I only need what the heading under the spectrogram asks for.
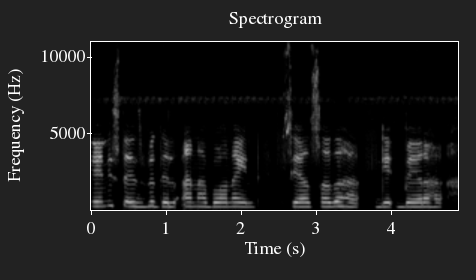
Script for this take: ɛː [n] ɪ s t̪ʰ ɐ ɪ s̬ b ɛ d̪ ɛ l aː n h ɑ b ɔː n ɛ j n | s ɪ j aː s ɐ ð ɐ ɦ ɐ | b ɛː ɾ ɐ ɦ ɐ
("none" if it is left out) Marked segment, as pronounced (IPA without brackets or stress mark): n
